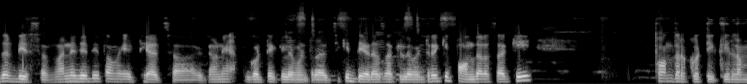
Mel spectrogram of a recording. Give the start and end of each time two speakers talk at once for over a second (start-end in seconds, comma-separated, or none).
2.9-4.4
